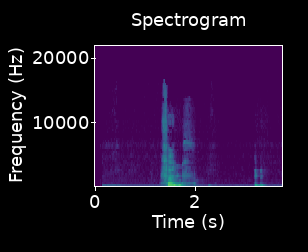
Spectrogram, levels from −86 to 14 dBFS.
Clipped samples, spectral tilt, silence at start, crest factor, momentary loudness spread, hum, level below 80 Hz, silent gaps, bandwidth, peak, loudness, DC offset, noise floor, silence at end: under 0.1%; -7 dB/octave; 1.35 s; 24 dB; 23 LU; none; -66 dBFS; none; 15.5 kHz; -4 dBFS; -23 LUFS; under 0.1%; -68 dBFS; 0.4 s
